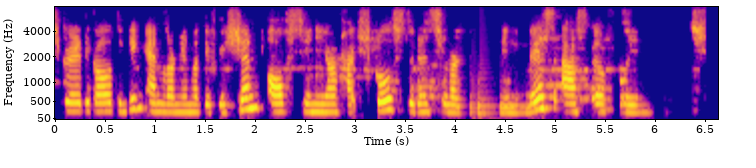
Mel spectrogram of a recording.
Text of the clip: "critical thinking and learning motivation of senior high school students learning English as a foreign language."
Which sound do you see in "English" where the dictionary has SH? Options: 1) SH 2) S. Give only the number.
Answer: 2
